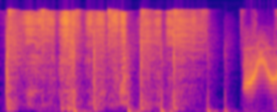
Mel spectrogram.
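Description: Cartoon background music with a steady drum beat, then near the end a cartoon sound effect whose pitch wobbles rapidly up and down, springy like a boing, as a character pops up.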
